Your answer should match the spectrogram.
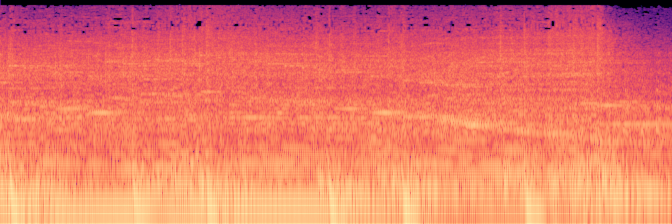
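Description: Music for an acrobatic gymnastics group balance routine, with sustained notes over a deep, steady bass.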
